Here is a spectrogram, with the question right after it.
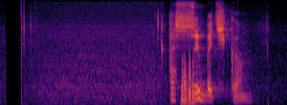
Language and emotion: Russian, angry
